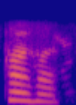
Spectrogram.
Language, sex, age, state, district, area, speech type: Assamese, female, 18-30, Assam, Dibrugarh, urban, conversation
